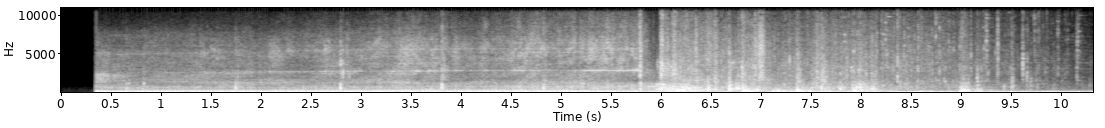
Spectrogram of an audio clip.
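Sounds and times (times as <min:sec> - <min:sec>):
steady humming vehicle whine: 0:00.4 - 0:10.2
crunching metal: 0:05.4 - 0:10.3
scraping: 0:05.7 - 0:10.2
electric pickup truck crashing into guardrail barrier: 0:05.9 - 0:09.5
scattered clattering debris: 0:05.9 - 0:10.3.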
